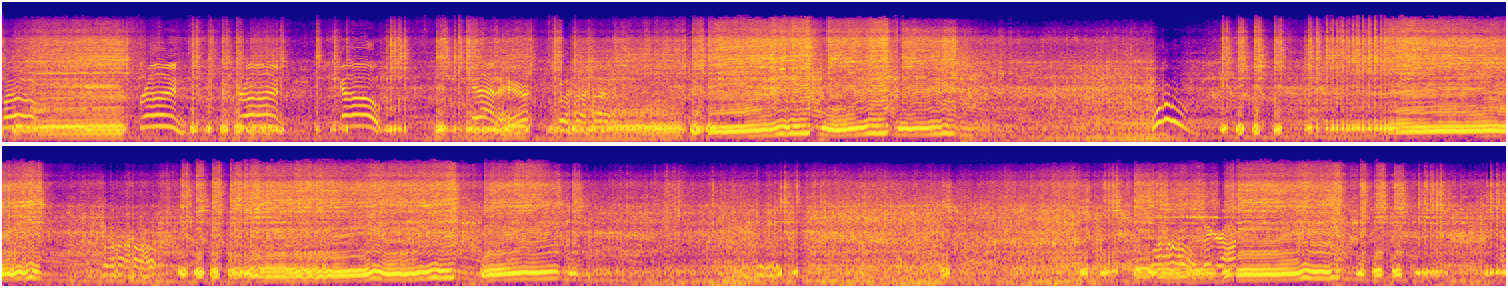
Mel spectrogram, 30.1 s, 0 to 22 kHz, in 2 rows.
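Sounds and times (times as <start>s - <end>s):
two-stroke motorcycle engine revving: 0.0s - 30.0s.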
